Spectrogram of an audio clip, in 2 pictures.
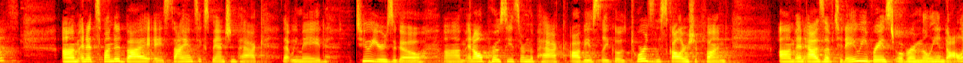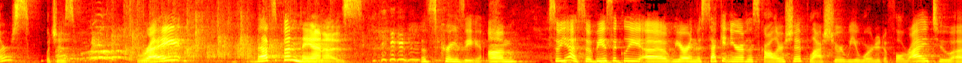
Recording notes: LIVE at the Chicago Podcast Festival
